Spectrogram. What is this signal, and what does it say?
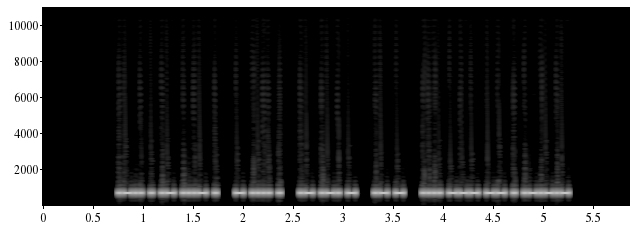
Morse code, heard as a keyed tone, about 46 wpm, 700 Hz. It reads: LEAVE THE ART AT HOME.
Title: Sentences from Top 1000 Words - Review Part 3 - 45wpm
